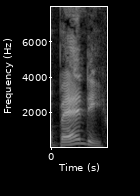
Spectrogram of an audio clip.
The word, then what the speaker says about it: Bandy: His name rhymes with yours. And that's Handy Michael Bandy.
